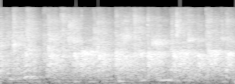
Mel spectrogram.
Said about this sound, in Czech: Mohu ti potlesk?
